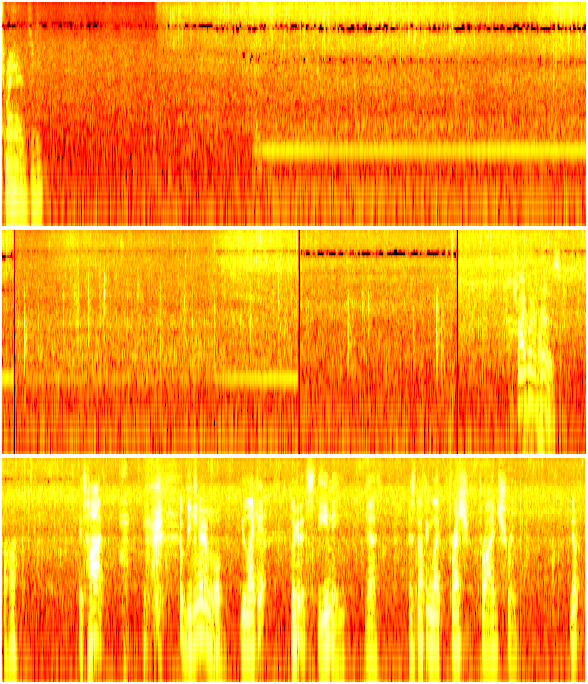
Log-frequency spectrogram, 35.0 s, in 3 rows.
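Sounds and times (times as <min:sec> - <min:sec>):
oil popping and crackling: 0:03.0 - 0:35.0
shrimp deep-frying in oil: 0:03.0 - 0:35.0
steady hum: 0:05.0 - 0:17.6.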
